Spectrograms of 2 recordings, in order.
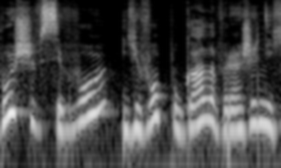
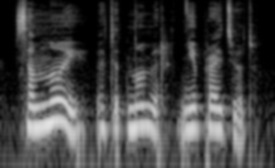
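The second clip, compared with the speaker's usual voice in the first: usual speaking voice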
